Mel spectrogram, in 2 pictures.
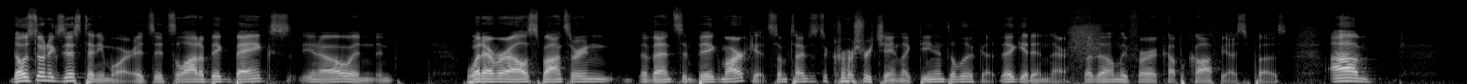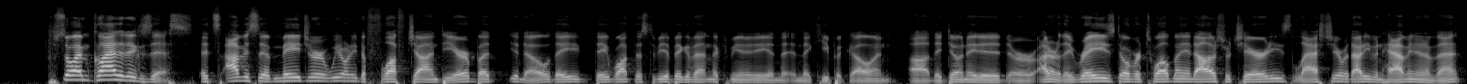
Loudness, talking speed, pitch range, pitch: -24 LUFS, 215 wpm, 105-130 Hz, 120 Hz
